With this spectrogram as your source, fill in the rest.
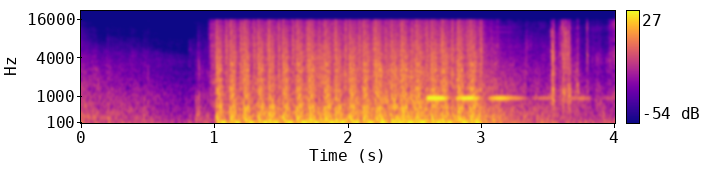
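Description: A rifle fires in a rapid burst.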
